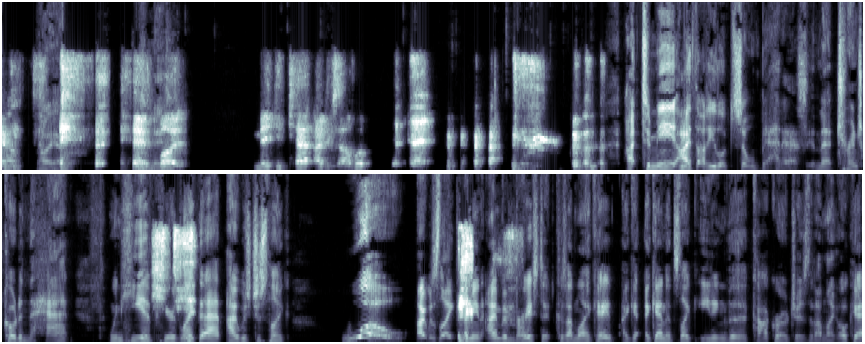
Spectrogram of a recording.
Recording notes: Technical difficulties this episode, bros. We hope you enjoy this episode regardless of our sound.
